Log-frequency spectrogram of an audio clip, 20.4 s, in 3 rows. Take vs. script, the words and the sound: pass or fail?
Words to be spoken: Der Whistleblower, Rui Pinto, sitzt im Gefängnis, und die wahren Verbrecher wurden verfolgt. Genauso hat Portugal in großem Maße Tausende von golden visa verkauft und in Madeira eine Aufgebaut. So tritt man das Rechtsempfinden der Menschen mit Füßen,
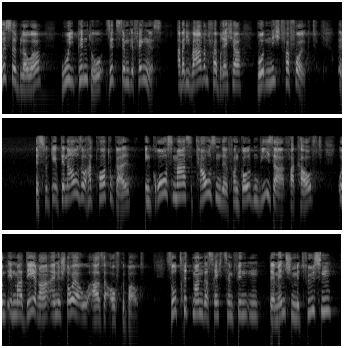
fail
